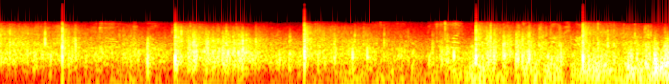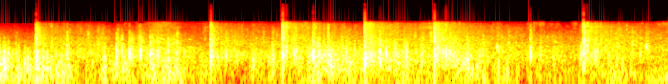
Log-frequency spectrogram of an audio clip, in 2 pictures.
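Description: Fireworks bang and crackle in the distance.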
